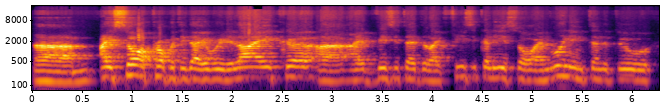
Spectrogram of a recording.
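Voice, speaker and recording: A man hosting a live-stream Q&A over a video call, animated and posing hypothetical examples. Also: a little high, moderate pace. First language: Italian. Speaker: host. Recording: roomy echoey video call.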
